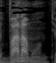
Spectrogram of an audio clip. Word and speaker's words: 解体者: 個人的には今回、解体者って書いてバラモンって読むセンスがそんなに嫌いじゃなかったですけどね。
